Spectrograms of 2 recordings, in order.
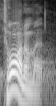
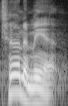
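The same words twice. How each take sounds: First: It is said in a Northeastern US accent. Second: It is said in a Southern US accent.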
